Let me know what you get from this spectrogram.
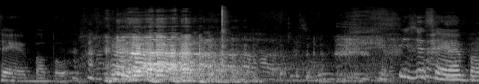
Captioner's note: audience laughing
